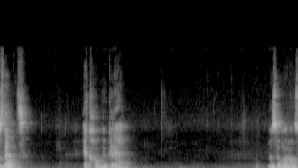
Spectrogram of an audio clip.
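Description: A woman speaks calmly into a microphone, with pauses between phrases.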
